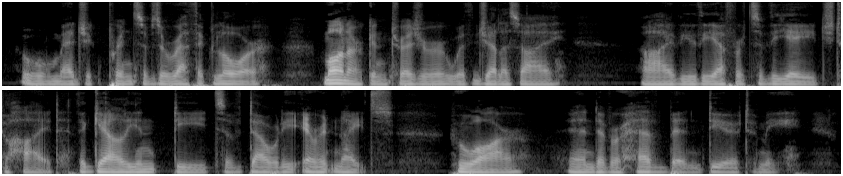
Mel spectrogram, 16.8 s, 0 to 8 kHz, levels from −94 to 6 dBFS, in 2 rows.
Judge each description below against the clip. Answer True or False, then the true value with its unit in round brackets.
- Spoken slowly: True (130 wpm)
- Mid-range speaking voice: False (85 Hz)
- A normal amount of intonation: False (1.6 semitones)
